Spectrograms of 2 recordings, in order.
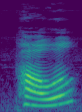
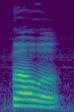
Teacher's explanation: pe and be are sound from both upper and lower lips and if you say pe there is no vibrate when you produce the sound but when you produce be there is a vibration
